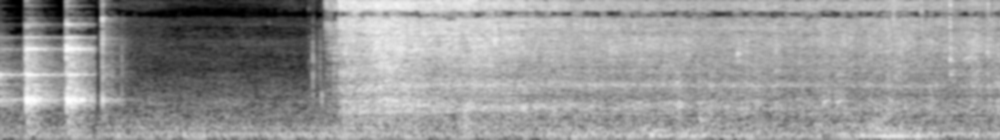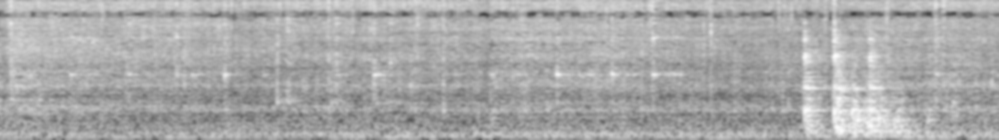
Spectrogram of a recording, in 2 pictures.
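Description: Ginger garlic paste hits hot oil in a pan with a sharp burst of sizzling that settles into a steady, close frying hiss, with a few clinks of utensil on the pan near the start and again near the end.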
